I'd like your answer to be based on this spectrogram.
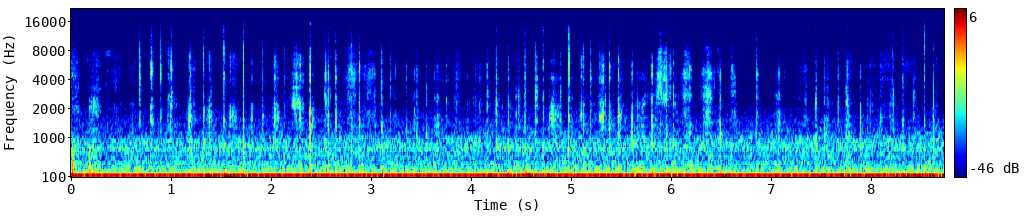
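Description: Fingertips and nails tap quickly on the glossy card front cover of a paperback copy of *Harry Potter and the Deathly Hallows*, a solid block of paper held upright. A dense, continuous stream of short, dry, bright clicks rides over a steady low hum near 100 Hz.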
